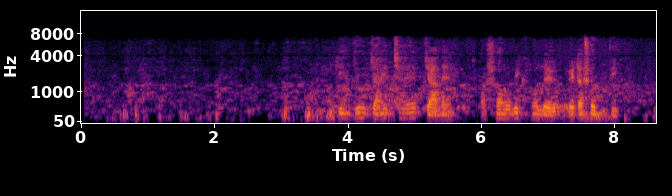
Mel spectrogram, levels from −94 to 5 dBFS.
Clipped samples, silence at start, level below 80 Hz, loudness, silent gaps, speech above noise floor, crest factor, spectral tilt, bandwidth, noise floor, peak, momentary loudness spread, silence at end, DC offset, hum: under 0.1%; 0.55 s; -70 dBFS; -32 LUFS; none; 28 dB; 22 dB; -5 dB/octave; 7.6 kHz; -58 dBFS; -12 dBFS; 21 LU; 0 s; under 0.1%; none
